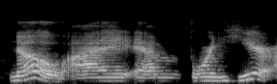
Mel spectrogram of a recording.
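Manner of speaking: loud, slow, emphatic "No"; firm correction. Retold or imitated. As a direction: set her straight, word by word. Her firm retort.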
